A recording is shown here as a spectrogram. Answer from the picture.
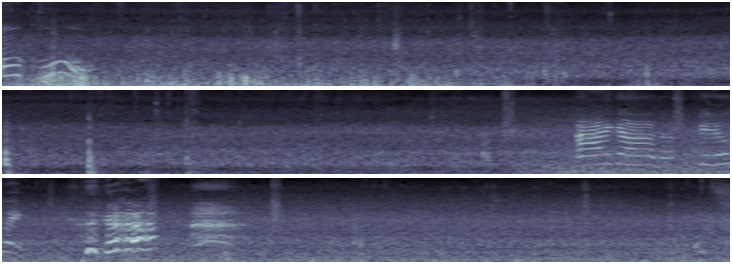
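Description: Steady rush of river water flowing over rocky rapids below a footbridge, with short high-pitched vocal exclamations at the start and again around ten to thirteen seconds in.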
